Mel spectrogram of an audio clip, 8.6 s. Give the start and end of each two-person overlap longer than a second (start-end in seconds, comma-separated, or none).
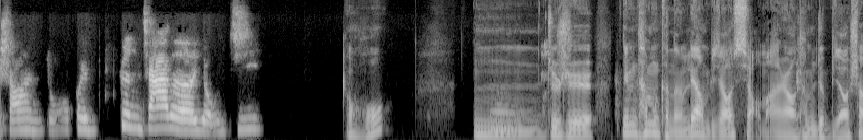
none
